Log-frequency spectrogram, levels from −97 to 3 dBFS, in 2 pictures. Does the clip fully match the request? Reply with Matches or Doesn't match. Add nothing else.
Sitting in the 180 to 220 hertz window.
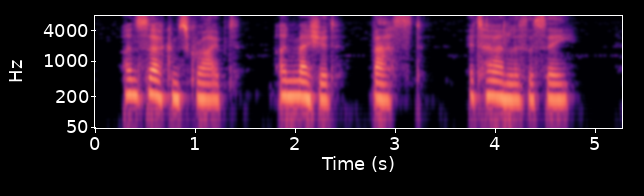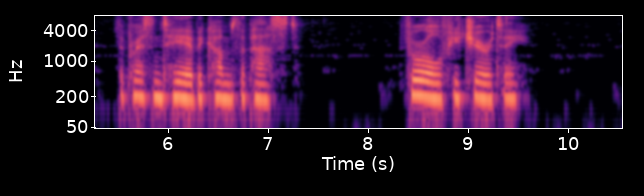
Matches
